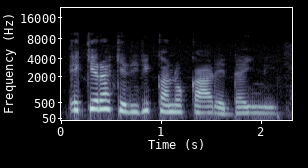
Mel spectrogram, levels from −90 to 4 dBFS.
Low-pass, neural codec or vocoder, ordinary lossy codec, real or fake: 9.9 kHz; none; none; real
